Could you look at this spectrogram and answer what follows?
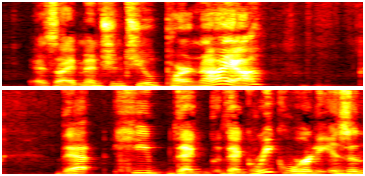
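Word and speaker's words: πορνεία: Fornication in the English is the English for the biblical Greek word parneia. Some people pronounce it porneia. It's not. It's parneia.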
